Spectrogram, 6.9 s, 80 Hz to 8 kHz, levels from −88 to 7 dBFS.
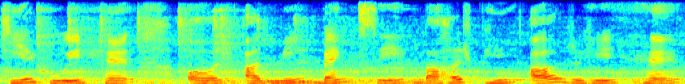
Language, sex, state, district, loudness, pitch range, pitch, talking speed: Hindi, female, Himachal Pradesh, Shimla, -15 LUFS, 220-265 Hz, 235 Hz, 105 wpm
